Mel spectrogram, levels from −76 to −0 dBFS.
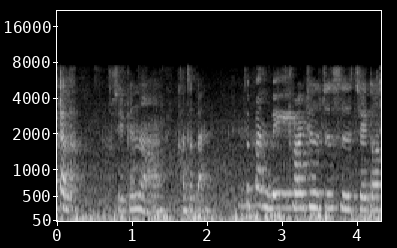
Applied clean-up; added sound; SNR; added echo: none; none; none; none.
